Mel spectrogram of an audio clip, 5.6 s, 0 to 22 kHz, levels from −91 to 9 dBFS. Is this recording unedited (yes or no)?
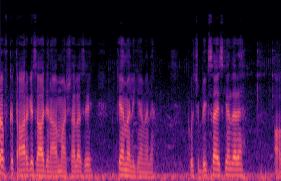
yes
